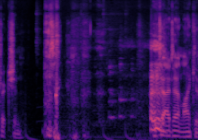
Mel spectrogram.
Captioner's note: laughs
